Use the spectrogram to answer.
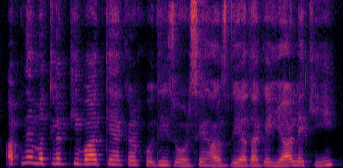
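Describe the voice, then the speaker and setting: A woman narrating a novel aloud at a steady storytelling pace, with small stumbles. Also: fairly high pitch, moderate pace. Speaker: audiobook narrator.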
